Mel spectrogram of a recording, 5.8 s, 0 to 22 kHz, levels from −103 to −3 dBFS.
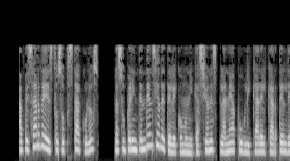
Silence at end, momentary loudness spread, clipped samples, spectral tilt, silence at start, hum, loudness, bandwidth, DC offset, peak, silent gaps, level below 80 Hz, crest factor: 0 s; 5 LU; under 0.1%; -4.5 dB/octave; 0.4 s; none; -23 LUFS; 8.2 kHz; under 0.1%; -8 dBFS; none; -64 dBFS; 16 dB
